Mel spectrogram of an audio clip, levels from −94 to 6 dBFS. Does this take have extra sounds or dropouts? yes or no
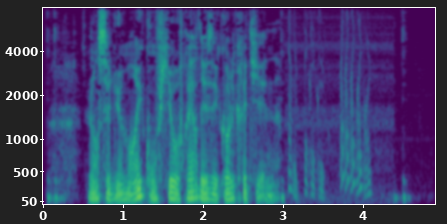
yes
